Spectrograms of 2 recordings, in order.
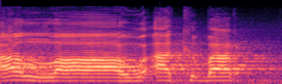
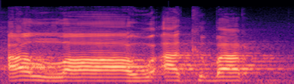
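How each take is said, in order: First: A faint vowel slips in after the k. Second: The same.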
